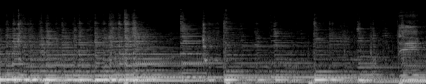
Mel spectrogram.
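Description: Classical guitar playing an instrumental vidalita accompaniment, strummed and plucked chords in a steady rhythm.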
